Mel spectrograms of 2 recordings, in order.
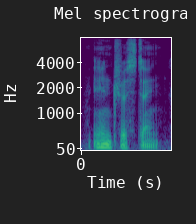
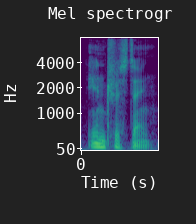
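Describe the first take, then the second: No difference in how they are said.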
